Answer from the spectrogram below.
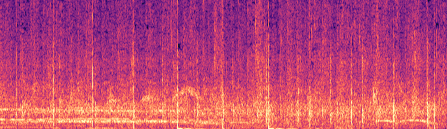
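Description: An audience claps steadily in dense, sustained applause for Maria Mettral, loud and continuous throughout, with a few sharper individual claps standing out and faint cheers or voices mixed in.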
